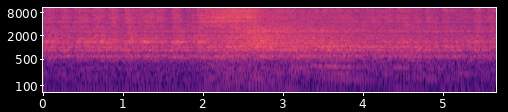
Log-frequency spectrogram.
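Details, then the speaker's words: 2003 Pontiac Grand Prix V6, 325k miles, codes P1635 5V reference and P0107 MAP low, long crank, hesitation, 2000 rpm idle; uneven chugging, surging idle; EGR valve suspected, not confirmed; rough idle. "it's chugging away let's raise the RPMs up a little bit"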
